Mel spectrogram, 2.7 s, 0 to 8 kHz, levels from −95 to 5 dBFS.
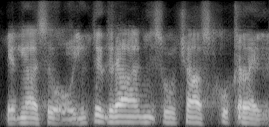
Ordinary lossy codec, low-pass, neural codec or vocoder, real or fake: none; none; codec, 16 kHz, 1 kbps, FreqCodec, smaller model; fake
